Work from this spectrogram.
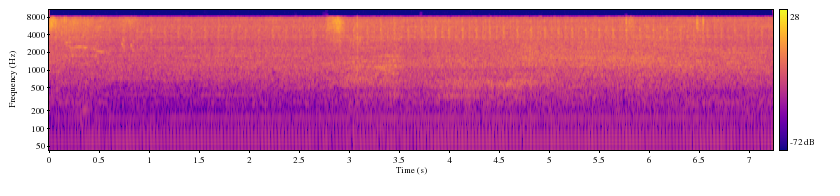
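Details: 1980 Leyland Mini started after about three months sitting, with water topped up and choke now off: smooth even low idle with a steady beat and no knocks, ticks or squeals; engine healthy and quiet.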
